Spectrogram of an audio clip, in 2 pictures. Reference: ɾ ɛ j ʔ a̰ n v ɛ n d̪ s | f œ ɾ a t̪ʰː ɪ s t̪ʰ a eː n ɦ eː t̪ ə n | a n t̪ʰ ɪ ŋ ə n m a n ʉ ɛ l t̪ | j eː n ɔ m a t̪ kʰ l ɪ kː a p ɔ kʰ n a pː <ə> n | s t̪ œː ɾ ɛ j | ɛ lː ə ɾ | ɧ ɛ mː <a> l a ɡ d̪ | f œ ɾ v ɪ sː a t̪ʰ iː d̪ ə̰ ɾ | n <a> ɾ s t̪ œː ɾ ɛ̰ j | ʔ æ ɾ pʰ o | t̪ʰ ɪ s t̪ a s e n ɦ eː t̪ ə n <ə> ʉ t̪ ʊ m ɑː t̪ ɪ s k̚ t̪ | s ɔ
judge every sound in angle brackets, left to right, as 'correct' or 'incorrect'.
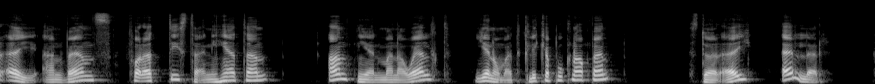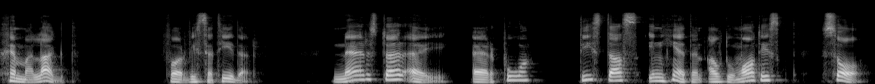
correct, correct, incorrect: æ, incorrect: a

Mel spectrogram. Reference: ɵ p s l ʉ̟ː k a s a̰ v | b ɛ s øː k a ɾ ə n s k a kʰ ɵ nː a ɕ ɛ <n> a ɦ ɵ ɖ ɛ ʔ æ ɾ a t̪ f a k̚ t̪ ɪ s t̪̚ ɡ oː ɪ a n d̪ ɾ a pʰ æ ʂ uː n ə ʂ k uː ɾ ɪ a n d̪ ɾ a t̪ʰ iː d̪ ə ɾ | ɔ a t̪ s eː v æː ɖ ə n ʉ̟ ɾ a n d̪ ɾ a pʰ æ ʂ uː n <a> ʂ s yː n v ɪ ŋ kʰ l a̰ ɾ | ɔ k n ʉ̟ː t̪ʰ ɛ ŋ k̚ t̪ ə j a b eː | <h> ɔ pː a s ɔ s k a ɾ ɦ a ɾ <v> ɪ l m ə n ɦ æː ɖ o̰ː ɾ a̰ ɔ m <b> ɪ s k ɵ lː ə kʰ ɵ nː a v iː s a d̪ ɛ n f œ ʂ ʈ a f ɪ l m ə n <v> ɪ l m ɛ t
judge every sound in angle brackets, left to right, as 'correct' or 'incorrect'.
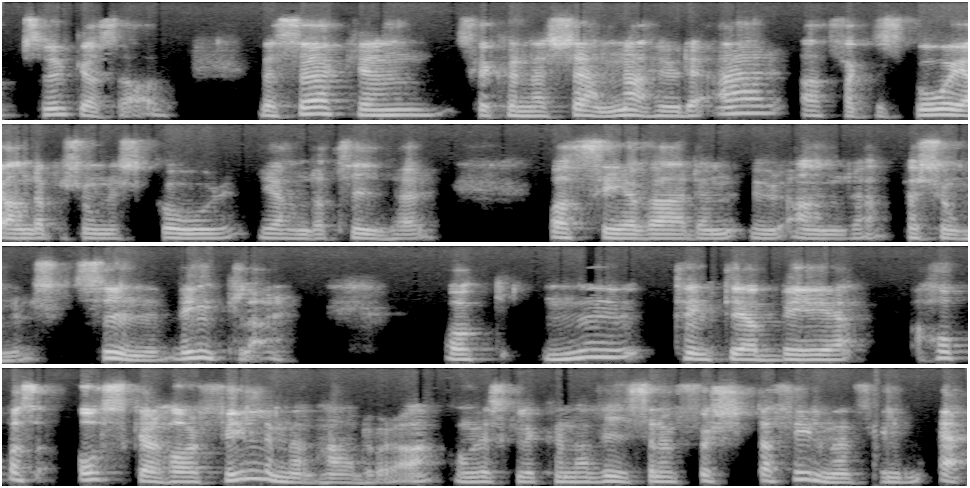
incorrect: nː, incorrect: ə, correct, incorrect: f, incorrect: v, incorrect: f

